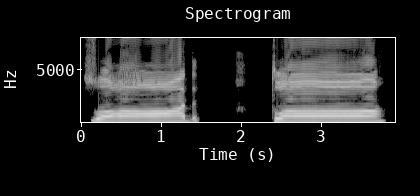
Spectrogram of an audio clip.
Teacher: ضاد کا مخرج زبان کی کروٹ اور اوپر کی 5 داڑیں ضاد کا مخرج ہے۔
